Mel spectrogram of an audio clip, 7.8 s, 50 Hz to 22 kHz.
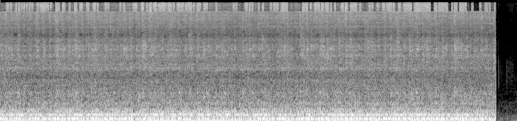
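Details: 1969 Corvette, believed to be a 383 V8, after setting timing (initial 16°, total guessed in the 30s, distributor vacuum line plugged): even, lumpy idle with no pops or backfire; runs great.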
